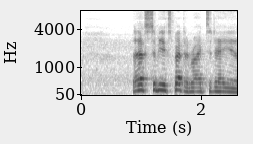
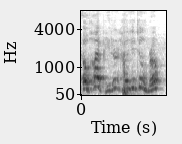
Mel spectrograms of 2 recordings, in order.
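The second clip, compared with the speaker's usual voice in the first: higher, lightly mocking Peter's limp hello; a hint of a timid Peter; mock meek greeting; 8 semitones higher, 4 dB louder than usual. Mock version of Peter's limp hello to his boss. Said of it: "And like".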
